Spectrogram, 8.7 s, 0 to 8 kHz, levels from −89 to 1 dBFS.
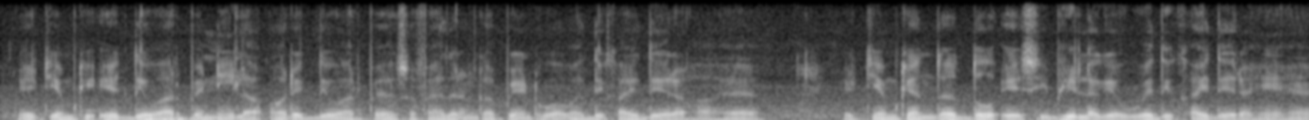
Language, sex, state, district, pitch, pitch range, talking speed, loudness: Hindi, female, Rajasthan, Nagaur, 100 Hz, 90-110 Hz, 220 wpm, -18 LUFS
